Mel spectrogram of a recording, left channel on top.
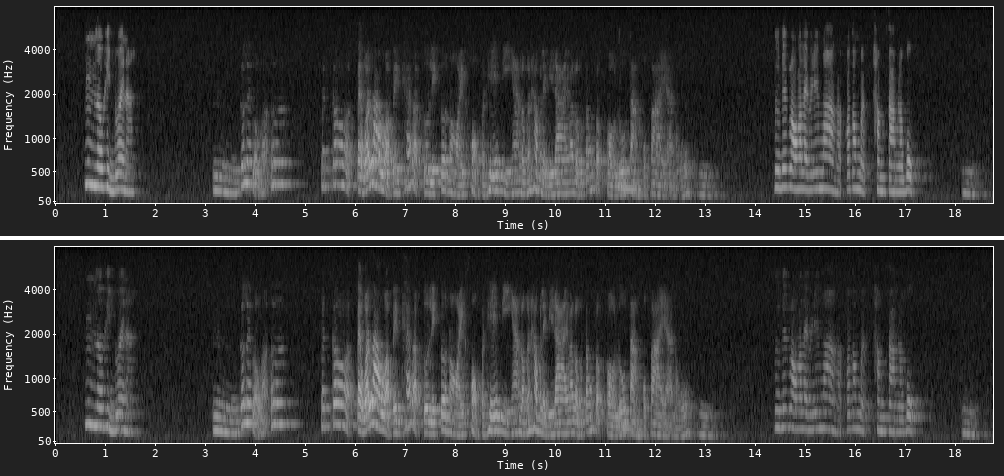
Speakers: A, on the left; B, on the right.
A: อืมเราเห็นด้วยนะ
B: อืมก็เลยบอกว่าเออมันก็แต่ว่าเราอ่ะเป็นแค่แบบตัวเล็กตัวน้อยของประเทศนี้ไงเราก็ทำอะไรไม่ได้ว่าเราก็ต้องแบบ follow
A: อืม
B: ตามเขาไปอ่ะเนาะอืม
A: คือเรียกร้องอะไรไม่ได้มากอ่ะก็ต้องแบบทำตามระบบ
B: อืม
